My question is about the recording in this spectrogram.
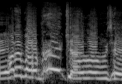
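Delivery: high-pitched cry of alarm; acted yelp of shock; startled yelling. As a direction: wake in a panic and cry out. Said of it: "अबे चिल्ला मत".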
